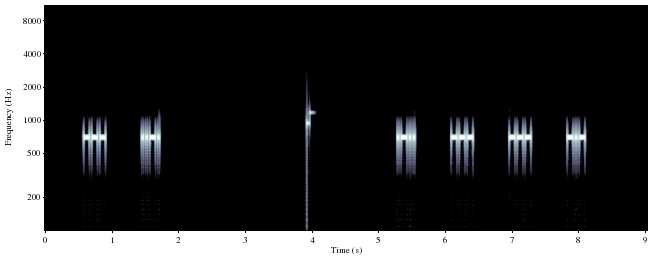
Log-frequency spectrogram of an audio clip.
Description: Morse code, heard as a keyed tone, about 40 wpm, spaced as for 14 wpm, 690 Hz. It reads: OF LOOK
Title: 6x Character Spacing - Top 100 Words - 40wpm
